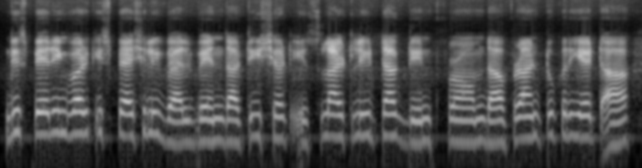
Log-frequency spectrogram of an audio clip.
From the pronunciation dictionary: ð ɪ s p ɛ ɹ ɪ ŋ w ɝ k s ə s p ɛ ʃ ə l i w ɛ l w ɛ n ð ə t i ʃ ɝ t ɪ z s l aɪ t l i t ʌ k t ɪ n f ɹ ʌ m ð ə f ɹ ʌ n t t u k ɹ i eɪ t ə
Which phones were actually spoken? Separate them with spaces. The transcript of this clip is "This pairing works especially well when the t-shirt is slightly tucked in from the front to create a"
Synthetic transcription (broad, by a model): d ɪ s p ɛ ɹ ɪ ŋ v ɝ k ə s p ɛ ʃ ə l i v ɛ l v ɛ n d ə t i ʃ ɝ t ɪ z s l aɪ t l i t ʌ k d ɪ n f ɹ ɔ m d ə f ɹ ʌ n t t u k ɹ i eɪ t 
